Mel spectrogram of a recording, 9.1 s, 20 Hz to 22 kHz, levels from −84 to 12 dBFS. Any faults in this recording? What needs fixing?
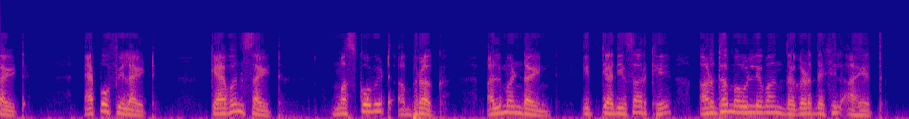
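The speech was likely squeezed through Opus compression at a very low bitrate, with the grainy character pointing to its music (CELT) mode at around 12 kbps in a wideband setting. Starved of bits, the encoder keeps each band's energy but fills the detail with folded or noise-like content, so throughout the clip the speech sounds rough and grainy. Nothing is heard above 8.2 kHz, which takes away air and crispness. Encoding at a higher bitrate, or keeping an uncompressed master, would prevent this.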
